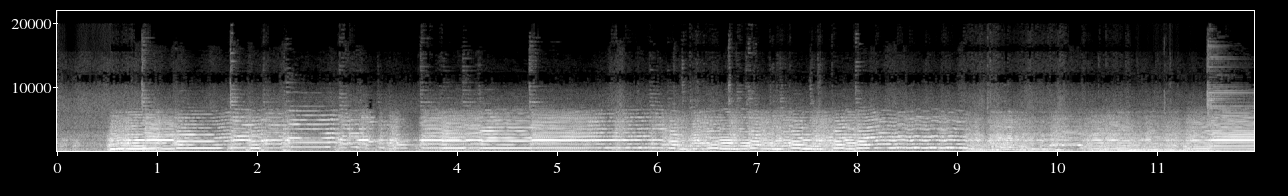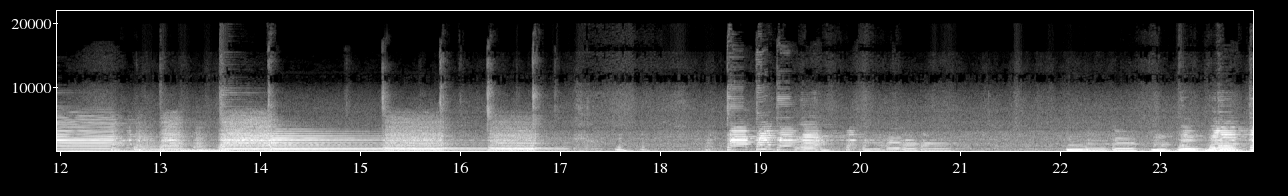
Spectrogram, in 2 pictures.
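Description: A heavily overdriven electric guitar plays sustained chords and riffs, loud and continuous, with a gritty distorted tone and no voices.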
